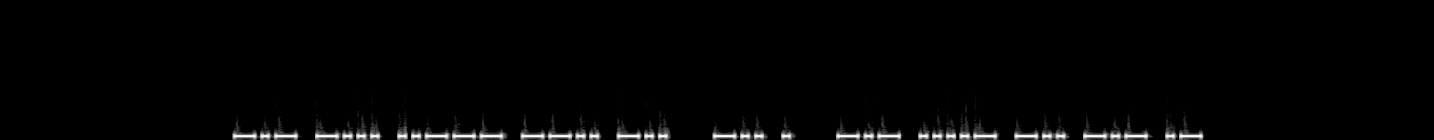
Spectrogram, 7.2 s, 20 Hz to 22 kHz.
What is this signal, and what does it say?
Morse code, heard as a keyed tone, about 36 wpm, 700 Hz. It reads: KB2ZD DE K4DKA
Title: USA Callsign DE Callsign - 5 Characters - 35wpm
